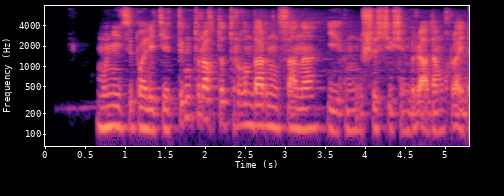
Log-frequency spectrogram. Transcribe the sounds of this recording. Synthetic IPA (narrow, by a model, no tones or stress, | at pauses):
munijt̪sipalijt̪ʲe̞t̪ːɪŋt̪ʰʊɾɑqt̪ət̪ʰʊɾʁənd̪ɑɾənəɴsɑ̰nəje̞kʲɪməɴʏʃʒ̥ʏz̥se̞kse̞nbɪ̰ɾɑ̰d̪ɑmqʰʊɾɑ̰jd̪ə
